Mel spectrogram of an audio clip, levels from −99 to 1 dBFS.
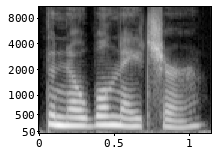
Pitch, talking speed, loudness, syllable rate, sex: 205 Hz, 155 wpm, -14 LUFS, 5.8 syllables/s, female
